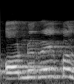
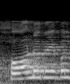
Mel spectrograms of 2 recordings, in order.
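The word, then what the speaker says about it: honourable: एच से sound नहीं आया बिकॉज एच आपका साइलेंट है। साउंड आपका ओ लेटर से आया है और शुरुआत होती है ओ से। तो ऑनरेबल साउंड आ रहा है, ऑनरेबल, इट्स नॉट हॉनरेबल नहीं बोलेंगे इसको, ऑनरेबल बोलेंगे तो साउंड ओ से आएगा।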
